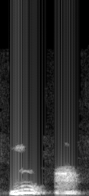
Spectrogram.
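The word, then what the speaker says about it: 木: The trees, the Chinese character trees, mu, and pronounce mu, it means a tree, mu.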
